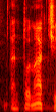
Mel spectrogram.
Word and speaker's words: Antonacci: Ela faz um Antonacci, né, que é a pronúncia correta.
